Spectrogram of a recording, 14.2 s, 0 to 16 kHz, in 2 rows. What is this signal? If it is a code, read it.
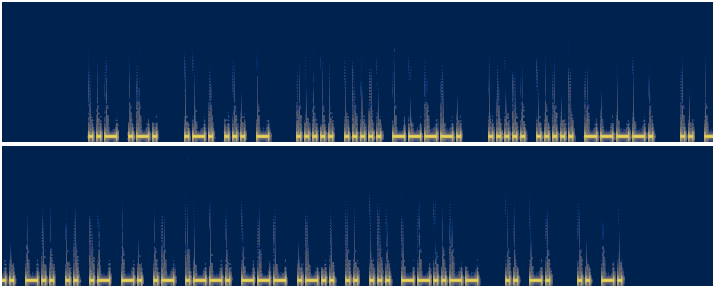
Morse code, heard as a keyed tone, about 30 wpm, 700 Hz. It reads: UR RST 559 559 INDIANAPOLIS, IN IN
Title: Practice QSO - Exchange 1 - Beginning - 30wpm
